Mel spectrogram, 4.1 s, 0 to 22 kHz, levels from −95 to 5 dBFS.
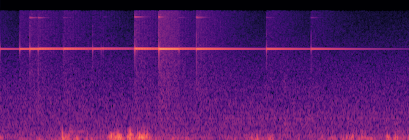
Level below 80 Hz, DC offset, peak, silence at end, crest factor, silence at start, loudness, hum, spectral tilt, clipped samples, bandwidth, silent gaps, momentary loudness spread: -40 dBFS; under 0.1%; -8 dBFS; 0 s; 18 dB; 0 s; -22 LUFS; none; -3 dB/octave; under 0.1%; 16 kHz; none; 19 LU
